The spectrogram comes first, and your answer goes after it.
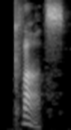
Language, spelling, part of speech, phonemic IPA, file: German, Quarz, noun, /kvaːrts/, De-Quarz.ogg
- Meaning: quartz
